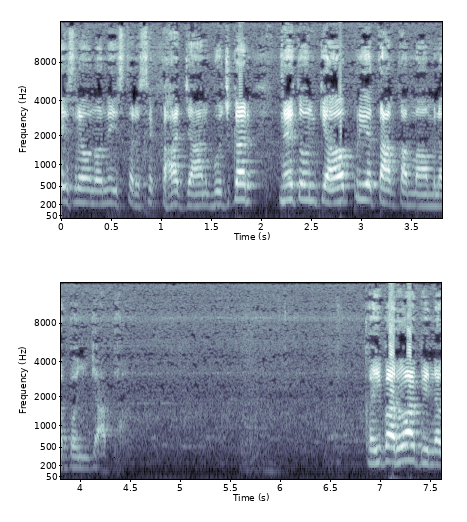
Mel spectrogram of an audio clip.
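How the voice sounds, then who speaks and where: A woman's voice: fairly high pitch, low-quality recording. A woman spiritual teacher giving an informal religious discourse, chatty and laughing, often checking with listeners through rhetorical questions.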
